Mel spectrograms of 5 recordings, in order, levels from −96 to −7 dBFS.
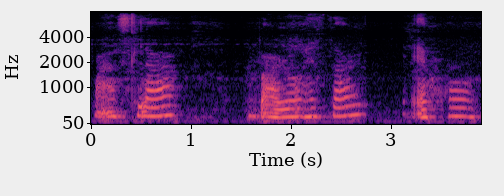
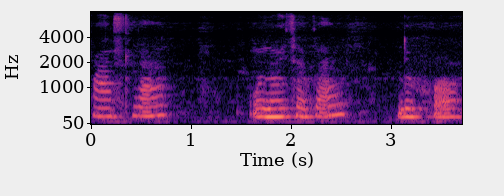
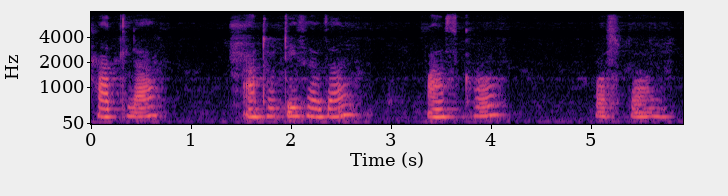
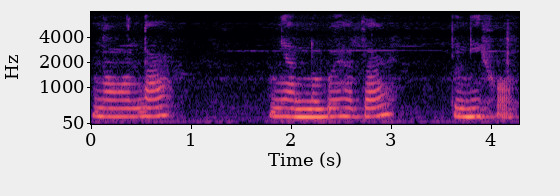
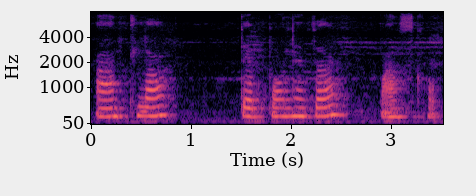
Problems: none marked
